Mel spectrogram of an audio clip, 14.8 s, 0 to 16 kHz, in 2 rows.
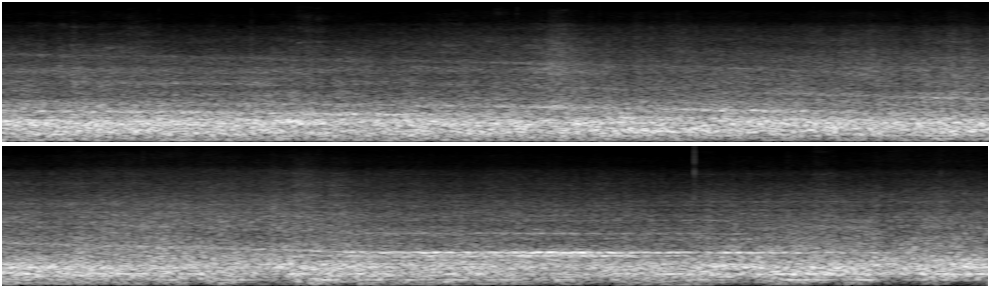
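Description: New York City Subway R160 train with Siemens propulsion running past close along the platform, loud and steady. A whine in it slides down in pitch around the middle and then holds.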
